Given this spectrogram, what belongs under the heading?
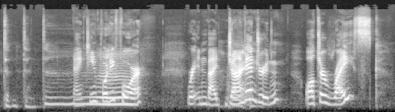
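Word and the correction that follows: Reisch: It's Walter Riesch. – Charles Boyer. – It is Walter Riesch.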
